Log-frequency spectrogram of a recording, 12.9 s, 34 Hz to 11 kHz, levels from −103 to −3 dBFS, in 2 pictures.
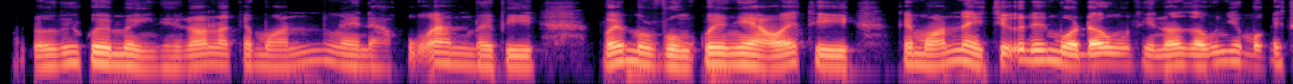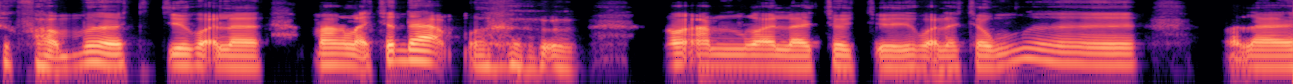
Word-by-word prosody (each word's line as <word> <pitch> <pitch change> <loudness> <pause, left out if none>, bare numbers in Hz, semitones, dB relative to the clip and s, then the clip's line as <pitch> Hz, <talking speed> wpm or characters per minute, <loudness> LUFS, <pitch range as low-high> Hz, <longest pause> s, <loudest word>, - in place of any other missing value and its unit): Đối 125 +2 -2
với 150 - -4
quê 150 -2 +4
mình 130 -5 -2
thì - - -11
nó 130 +2 0
là 140 - -3
cái 135 0 -7
món 135 +7 -8
ngày 130 -3 -4
nào 115 -2 -10
cũng - - -9
ăn, 150 -3 0
bởi 120 -1 -3
vì 120 -1 -3 0.3
với - - +4
một 150 -5 0
vùng 120 -3 +1
quê 145 0 +4
nghèo 135 -4 +4
ấy - - +3
thì 120 -2 -1 0.2
cái 140 - 0
món 135 +5 0
này 155 -6 +3
trữ 185 - -1
đến 180 0 +1
mùa 155 - +6
đông 140 0 +5
thì 130 - -6
nó 130 +2 +2
giống 130 +4 +1
như 165 - -4
một - - -4
thực 150 - -9
phẩm 120 -2 -2
mà, 145 -4 +5 0.2
ch 135 - 0
gọi - - +2
là 120 -1 +3 0.3
mang 140 0 +3
lại - - +4
chất 170 - +1
đạm. 175 -3 +5
Ừ, - - -5 0.9
nó - - +3
ăn 130 -1 0
gọi 130 -1 +2
là 120 -1 +2
ch 120 - -19 0.2
ch - - -21
ờ, 120 +1 0
gọi - - 0
là, 115 - -3
chống, 120 +10 -3
a, 150 -7 -1 0.4
gọi - - -6
là 120 0 +2
135 Hz, 270 wpm, -24 LUFS, 120-150 Hz, 0.9 s, mùa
